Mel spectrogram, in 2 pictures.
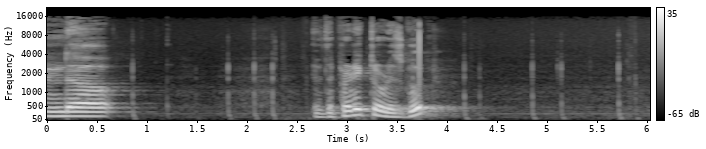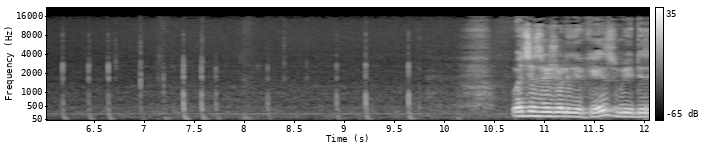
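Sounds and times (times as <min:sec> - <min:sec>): faint steady hum: 0:00.0 - 0:12.0
stylus ticking on tablet screen: 0:04.2 - 0:09.8.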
